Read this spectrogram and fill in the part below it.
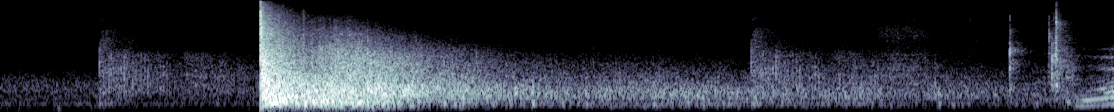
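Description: A single loud rifle shot fired at a target from a shooting bench outdoors, with a sharp crack and a long decaying echo rolling away, followed by faint clicks and handling noises.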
